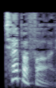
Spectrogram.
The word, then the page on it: tepefy: British English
